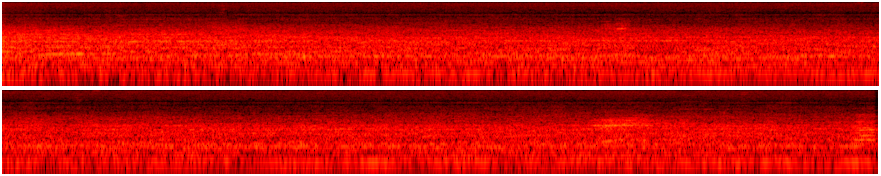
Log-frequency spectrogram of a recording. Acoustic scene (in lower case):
residential area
